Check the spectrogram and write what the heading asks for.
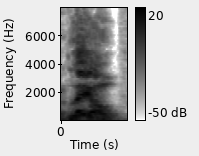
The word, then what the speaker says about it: Vallejo: Vallejo.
